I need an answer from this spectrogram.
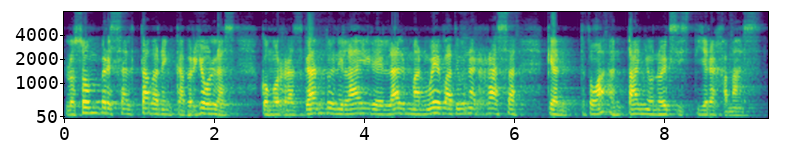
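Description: A man narrating a literary story in a slow, measured reading. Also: medium pitch, steady tone, sharp tone.

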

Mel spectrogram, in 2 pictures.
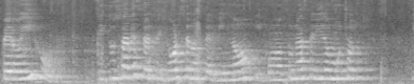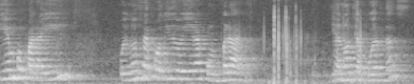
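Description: A woman's voice: high voice, moderate pace, slight background noise, lightly acted. A woman voicing a poor, frightened older mother who pleads and sighs, recorded in an echoey room far from the mic. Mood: pleading, sorrowful. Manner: pleading, imploring, sighing "ay".

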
